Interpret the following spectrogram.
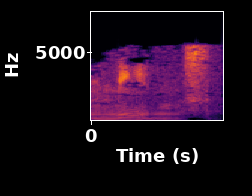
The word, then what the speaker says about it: memes: last year about about memes you know what memes are memes are the smallest units of a concept they're like genes the word is deliberately constructed to to rhyme with gene and so when i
